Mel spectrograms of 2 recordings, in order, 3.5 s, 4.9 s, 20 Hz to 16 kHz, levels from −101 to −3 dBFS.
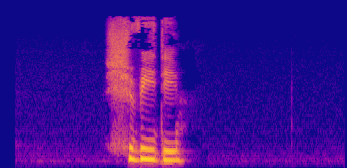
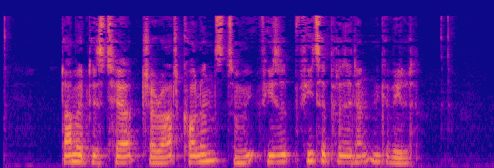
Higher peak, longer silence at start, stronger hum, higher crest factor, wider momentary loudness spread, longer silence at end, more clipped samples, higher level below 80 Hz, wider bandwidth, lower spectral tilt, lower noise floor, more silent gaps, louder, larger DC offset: first, -4 dBFS vs -10 dBFS; first, 1.1 s vs 0.65 s; neither; about the same, 20 dB vs 20 dB; about the same, 10 LU vs 8 LU; first, 1.65 s vs 0.8 s; neither; second, -74 dBFS vs -66 dBFS; about the same, 11.5 kHz vs 12 kHz; about the same, -5 dB/octave vs -4 dB/octave; about the same, -74 dBFS vs -72 dBFS; neither; first, -19 LUFS vs -30 LUFS; neither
